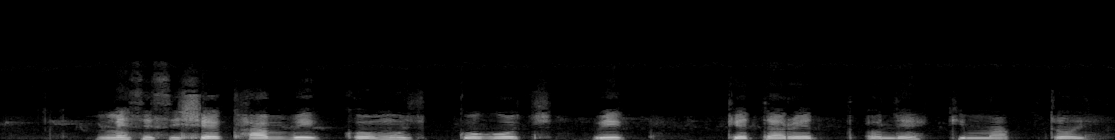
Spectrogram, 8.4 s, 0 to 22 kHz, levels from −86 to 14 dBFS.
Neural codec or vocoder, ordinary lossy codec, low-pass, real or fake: none; AAC, 32 kbps; 14.4 kHz; real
